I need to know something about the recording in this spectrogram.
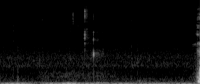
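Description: A few faint, scattered clicks from a computer keyboard, over a low steady room hiss.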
